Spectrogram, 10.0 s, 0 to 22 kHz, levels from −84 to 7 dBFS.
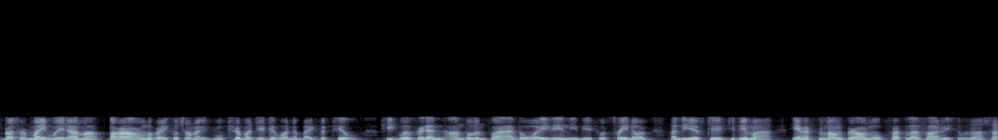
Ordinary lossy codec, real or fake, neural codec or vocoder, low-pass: AAC, 32 kbps; fake; codec, 16 kHz, 0.5 kbps, FunCodec, trained on LibriTTS, 25 frames a second; 3.6 kHz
